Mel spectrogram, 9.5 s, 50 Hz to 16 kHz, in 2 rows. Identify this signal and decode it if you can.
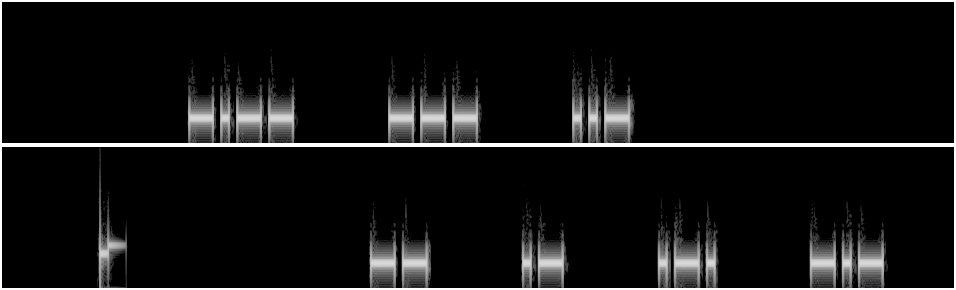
Morse code, heard as a keyed tone, about 30 wpm, spaced as for 14 wpm, 700 Hz. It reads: YOU MARK
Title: 4x Character Spacing - Top 500 Words - 30wpm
